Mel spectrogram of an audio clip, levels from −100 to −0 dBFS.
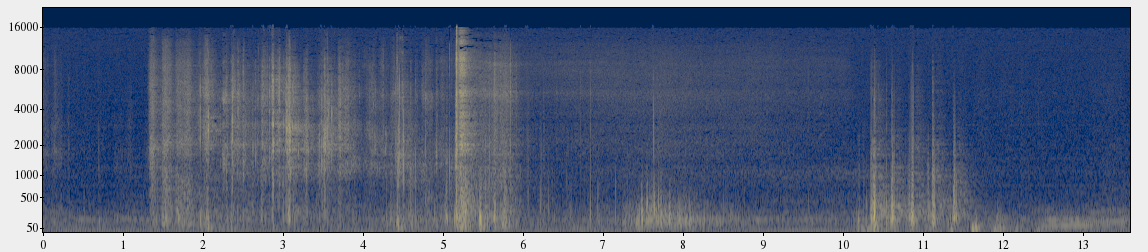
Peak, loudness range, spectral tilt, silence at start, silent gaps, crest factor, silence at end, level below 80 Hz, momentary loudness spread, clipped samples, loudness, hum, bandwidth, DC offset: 0 dBFS; 16 LU; -1.5 dB/octave; 0 s; none; 40 dB; 0 s; -56 dBFS; 25 LU; under 0.1%; -35 LUFS; none; 16.5 kHz; under 0.1%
